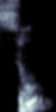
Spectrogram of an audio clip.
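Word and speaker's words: શું: is frequently dropped frequently the letter H we don't pronounce it so many many many people will say sue instead of shu very very common um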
